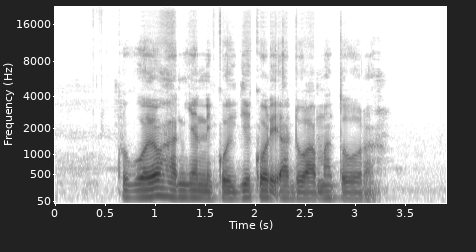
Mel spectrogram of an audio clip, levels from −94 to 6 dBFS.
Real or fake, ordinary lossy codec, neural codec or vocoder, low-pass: fake; none; codec, 44.1 kHz, 7.8 kbps, Pupu-Codec; none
